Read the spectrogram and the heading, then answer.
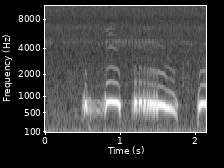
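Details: A spotted dove calls to entice wild doves: a brief soft note, a level hollow coo, a long falling coo with a stuttered start, then the start of another coo at the end.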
